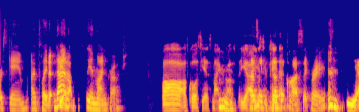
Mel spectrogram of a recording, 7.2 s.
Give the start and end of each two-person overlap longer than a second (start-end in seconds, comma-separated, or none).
4.4-5.7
